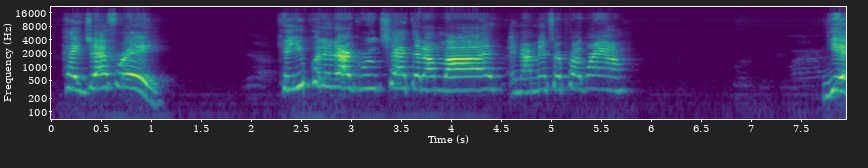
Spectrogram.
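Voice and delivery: full-on high screaming. Starting a YouTube live and asking someone to post in the group chat, screaming. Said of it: "Sorry for screaming".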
